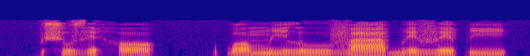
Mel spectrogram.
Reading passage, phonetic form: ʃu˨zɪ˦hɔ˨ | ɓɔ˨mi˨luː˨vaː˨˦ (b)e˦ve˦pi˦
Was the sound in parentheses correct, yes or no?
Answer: yes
